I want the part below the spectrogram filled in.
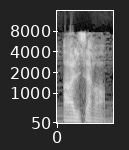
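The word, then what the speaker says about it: الساهرة: On peut la traduire par avec ou en compagnie de Le mot en vert se prononce Al Sara.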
